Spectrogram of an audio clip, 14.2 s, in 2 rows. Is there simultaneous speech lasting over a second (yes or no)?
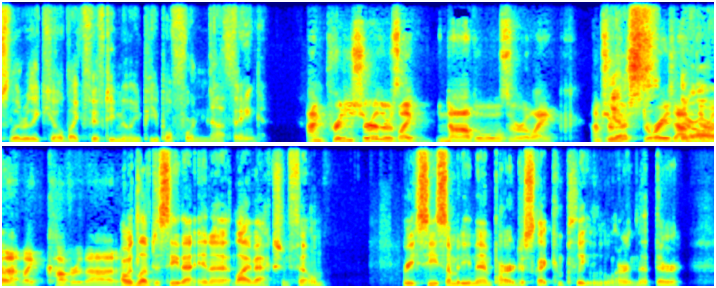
yes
